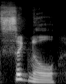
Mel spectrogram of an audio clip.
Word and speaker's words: SGNL: a Kickstarter for a product called signal which apparently can't afford the extra letters because it's spelled sgnl uh and what this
